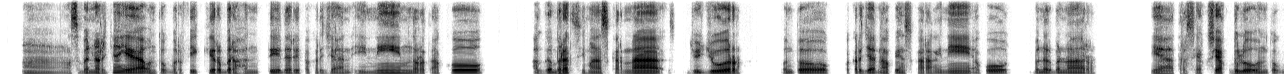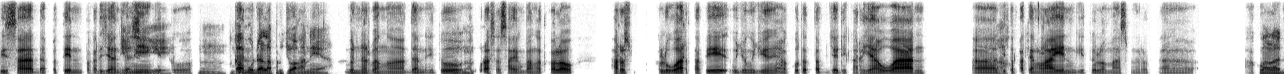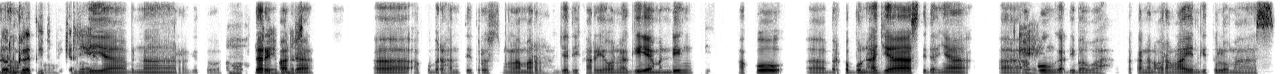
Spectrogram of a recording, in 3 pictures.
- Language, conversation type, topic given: Indonesian, advice, Apakah saya sebaiknya pensiun dini atau tetap bekerja lebih lama?
- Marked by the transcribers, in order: other background noise; in English: "downgrade"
